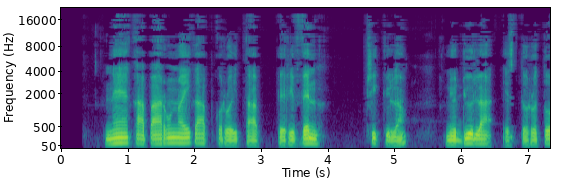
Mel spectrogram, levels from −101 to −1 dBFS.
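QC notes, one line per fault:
Throughout, transcoding between lossy codecs: two codecs' artefacts stacked on the speech, nothing above 18.5 kHz, likely a WMA encode re-encoded as low-bitrate HE-AAC.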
